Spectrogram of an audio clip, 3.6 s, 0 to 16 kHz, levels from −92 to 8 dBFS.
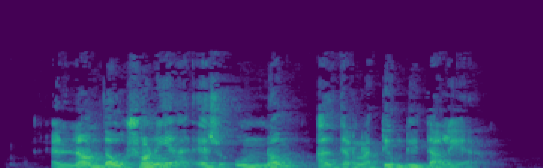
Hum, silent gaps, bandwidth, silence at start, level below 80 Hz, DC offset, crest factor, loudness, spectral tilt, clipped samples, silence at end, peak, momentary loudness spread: none; none; 11 kHz; 0.35 s; -66 dBFS; under 0.1%; 18 dB; -24 LUFS; -5.5 dB/octave; under 0.1%; 0.4 s; -6 dBFS; 8 LU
